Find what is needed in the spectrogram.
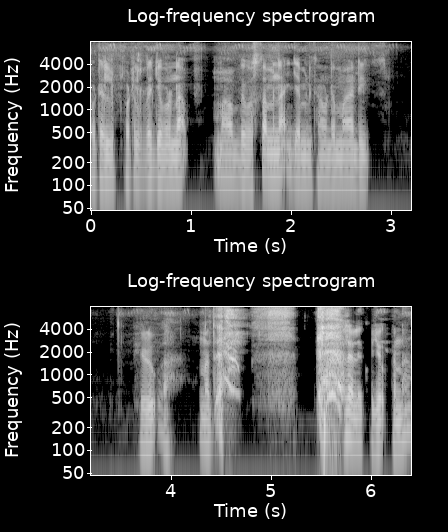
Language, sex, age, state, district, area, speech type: Santali, male, 45-60, Odisha, Mayurbhanj, rural, spontaneous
